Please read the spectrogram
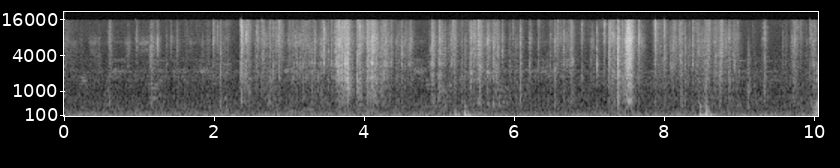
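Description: Trading cards being handled and sorted by hand: rustling and sliding in several short bursts, with two soft thuds about five and eight and a half seconds in as cards are set down on the table.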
